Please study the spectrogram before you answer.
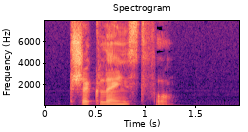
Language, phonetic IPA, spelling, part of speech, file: Polish, [pʃɛˈklɛ̃j̃stfɔ], przekleństwo, noun, Pl-przekleństwo.ogg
